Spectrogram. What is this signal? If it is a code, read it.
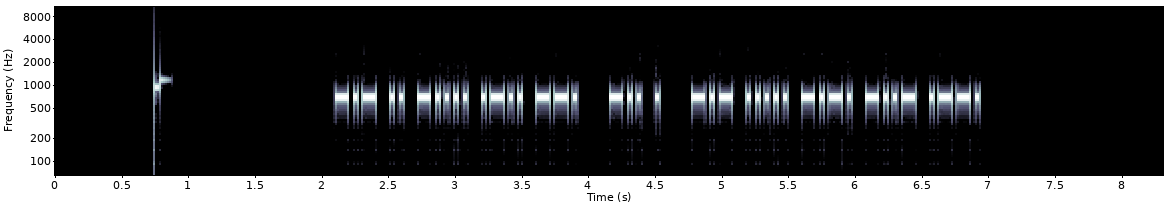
Morse code, heard as a keyed tone, about 36 wpm, 700 Hz. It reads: KI6LG DE K5CXP
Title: USA Callsign DE Callsign - 5 Characters - 35wpm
